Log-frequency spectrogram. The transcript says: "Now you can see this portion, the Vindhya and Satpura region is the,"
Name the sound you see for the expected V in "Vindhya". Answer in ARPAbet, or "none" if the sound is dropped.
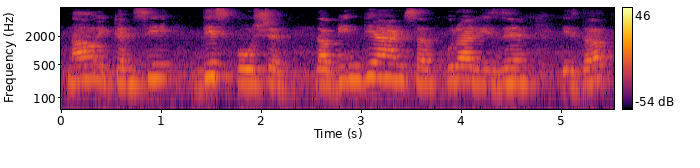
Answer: B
